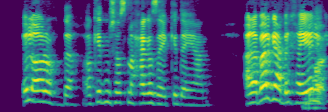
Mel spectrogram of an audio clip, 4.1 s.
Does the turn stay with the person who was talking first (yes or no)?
yes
